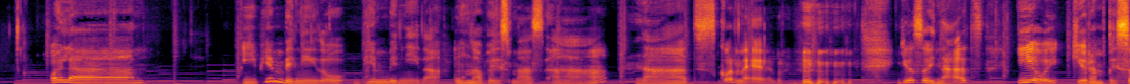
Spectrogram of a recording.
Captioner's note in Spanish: risas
